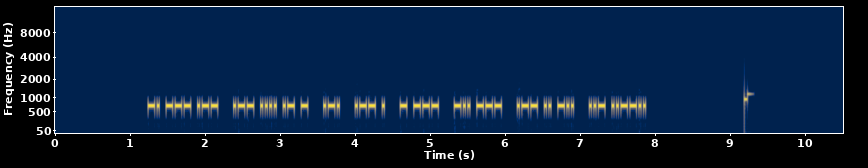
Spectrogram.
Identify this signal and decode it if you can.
Morse code, heard as a keyed tone, about 40 wpm, 700 Hz. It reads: NOW WHAT R WE TO DO WID U?
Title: Sentences from Top 100 Words and Abbreviations 40wpm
